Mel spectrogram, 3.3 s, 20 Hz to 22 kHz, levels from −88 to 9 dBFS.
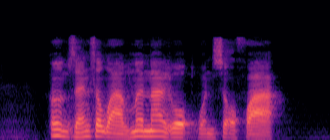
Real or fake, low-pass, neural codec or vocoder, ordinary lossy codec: fake; none; codec, 16 kHz, 0.5 kbps, FunCodec, trained on LibriTTS, 25 frames a second; none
